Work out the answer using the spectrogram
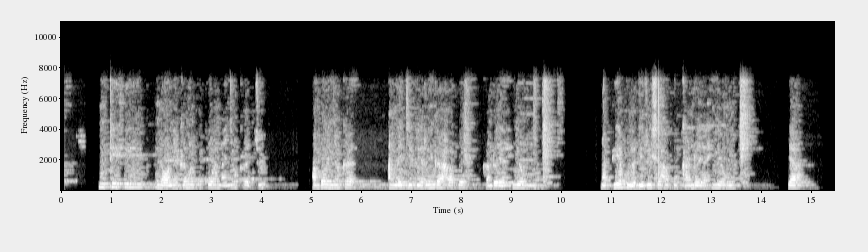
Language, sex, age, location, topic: Swahili, female, 18-24, Mombasa, agriculture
